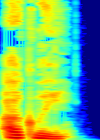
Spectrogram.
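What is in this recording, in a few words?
"ugly", American English; ugly /ʌ́gli; 醜い、見苦しい、醜悪な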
